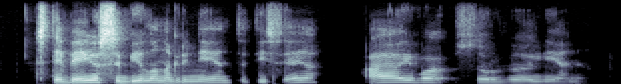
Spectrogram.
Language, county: Lithuanian, Kaunas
